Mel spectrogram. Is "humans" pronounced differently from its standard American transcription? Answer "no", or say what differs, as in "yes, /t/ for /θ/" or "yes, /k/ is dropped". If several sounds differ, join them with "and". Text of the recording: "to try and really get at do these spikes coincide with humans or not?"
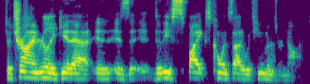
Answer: no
